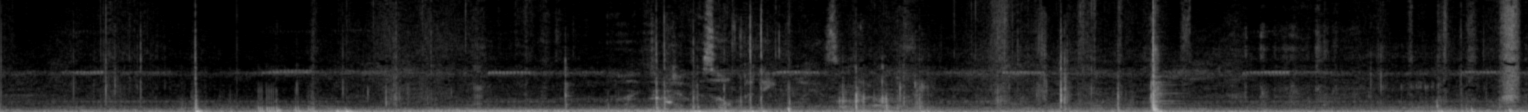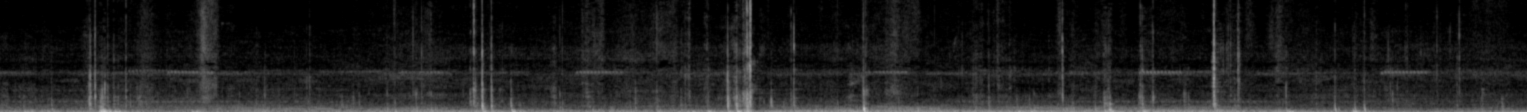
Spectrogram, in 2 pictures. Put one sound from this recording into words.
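A phone rubs and knocks against a metal-edged case.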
